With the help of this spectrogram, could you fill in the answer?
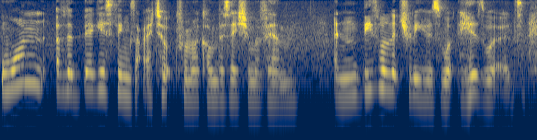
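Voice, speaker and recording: Lively intonation at a fairly quick pace, over noticeable background noise. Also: woman. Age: 20s. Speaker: podcast guest. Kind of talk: casual chat.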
